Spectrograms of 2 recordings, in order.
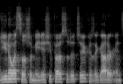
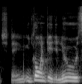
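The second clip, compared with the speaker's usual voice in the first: bad Minnesota accent, pitched higher; 7 semitones higher, 4 dB louder than usual. Mimicking a woman heard in a video, in a terrible Minnesota accent. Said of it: "I'm doing a terrible Canadian accent or Minnesota accent".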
